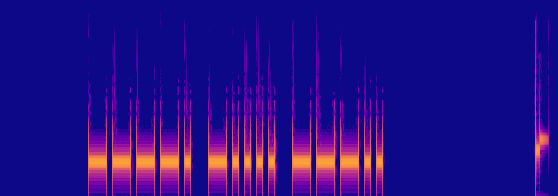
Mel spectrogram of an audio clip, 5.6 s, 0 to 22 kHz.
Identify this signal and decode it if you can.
Morse code, heard as a keyed tone, about 20 wpm, 700 Hz. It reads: 968
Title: Numbers - 3-Digit 20wpm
